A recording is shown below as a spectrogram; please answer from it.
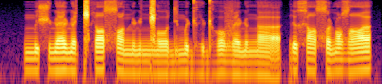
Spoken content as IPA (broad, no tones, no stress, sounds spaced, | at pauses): m ɪ ʃ ɘ ɳ æ ɳ æ ǁʰ ɪ sˤ ə n ə ɳ ɪ ŋ͡ǁ ɔ d ɪ m ɘ ɖʱ ɘ ɖʱ ɔ v æ ɳ ə ŋ a | ɾ ə x æ sˤ ɪ ɳ ɔ zˤ a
